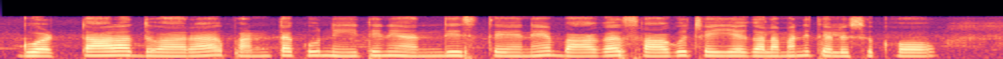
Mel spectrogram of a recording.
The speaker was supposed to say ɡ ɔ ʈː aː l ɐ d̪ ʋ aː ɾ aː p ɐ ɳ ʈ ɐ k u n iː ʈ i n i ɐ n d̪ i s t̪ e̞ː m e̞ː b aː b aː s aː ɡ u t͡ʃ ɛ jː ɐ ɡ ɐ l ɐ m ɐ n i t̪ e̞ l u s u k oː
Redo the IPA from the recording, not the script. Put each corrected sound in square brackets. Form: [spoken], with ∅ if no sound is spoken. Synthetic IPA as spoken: ɡ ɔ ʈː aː l ɐ d̪ ʋ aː ɾ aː p ɐ ɳ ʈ ɐ k u n iː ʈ i n i ɐ n d̪ i s t̪ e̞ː [n] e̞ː b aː [ɡ] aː s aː ɡ u t͡ʃ ɛ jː ɐ ɡ ɐ l ɐ m ɐ n i t̪ e̞ l u s u k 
